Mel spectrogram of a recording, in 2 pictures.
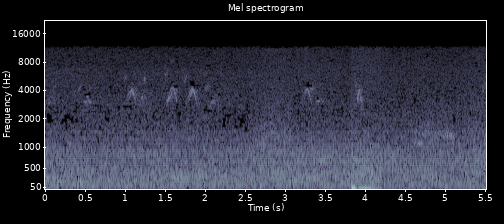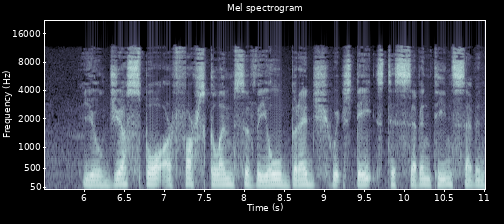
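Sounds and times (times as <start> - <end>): faint high bird chirps: 0.0 - 2.4, 3.2 - 6.0
low steady hiss: 0.0 - 11.0.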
